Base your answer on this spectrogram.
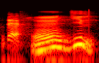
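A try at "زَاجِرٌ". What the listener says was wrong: Jir, tebal kan nipis. Tak nak tebal kan nipis roh mati tu.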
